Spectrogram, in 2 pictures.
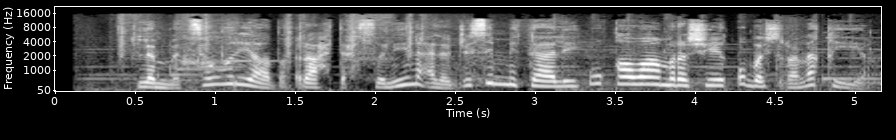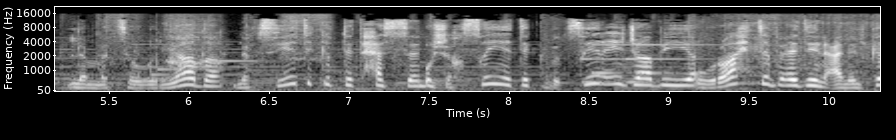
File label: Saudi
